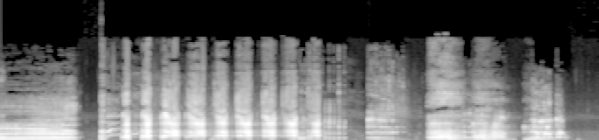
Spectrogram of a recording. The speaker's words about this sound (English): Listening to these burps makes me want to burp. I didn't even realize I was burping. You are, dude. You got a problem. You're even burping while you're talking, like through your words.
